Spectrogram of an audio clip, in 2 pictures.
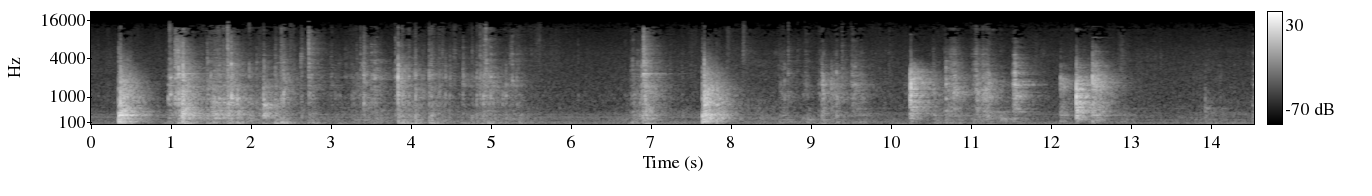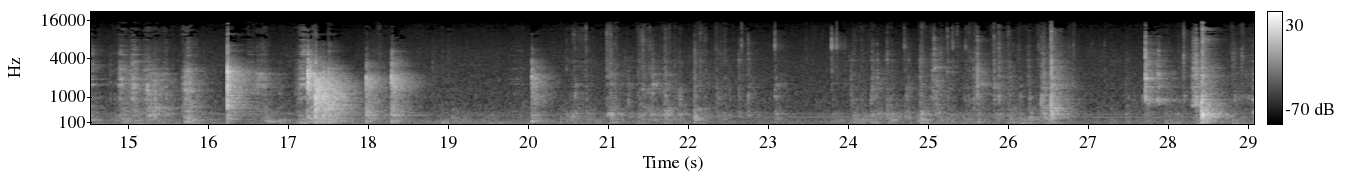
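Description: Pressed-steel toy bulldozer body, plastic track wheels and rubber tracks knocking, clinking and scraping on a wooden bench as the rusty toy is taken apart by hand. The sounds come in irregular bursts, some sharp knocks among them, with quieter handling between.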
